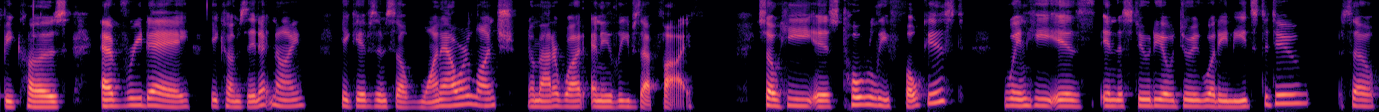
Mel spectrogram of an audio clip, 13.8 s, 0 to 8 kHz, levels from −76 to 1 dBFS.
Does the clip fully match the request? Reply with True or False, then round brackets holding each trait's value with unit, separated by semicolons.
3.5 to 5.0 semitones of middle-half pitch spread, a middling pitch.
False (2.7 semitones; 165 Hz)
